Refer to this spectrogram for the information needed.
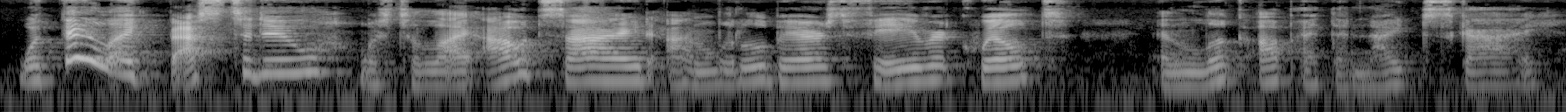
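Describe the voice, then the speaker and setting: A woman storyteller reading a children's picture book aloud in an expressive, unhurried way. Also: medium pitch, a little hiss or hum.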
